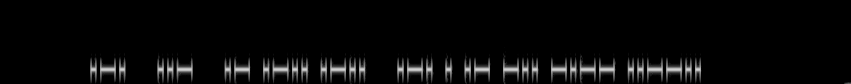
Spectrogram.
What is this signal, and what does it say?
Morse code, heard as a keyed tone, about 25 wpm, 700 Hz. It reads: R U ALL READY?
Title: Sentences from Top 400 Words and Abbreviations 25wpm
